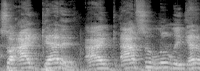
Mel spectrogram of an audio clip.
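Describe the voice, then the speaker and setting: Noticeable background noise and audible room echo accompany a man's speech. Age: 30s. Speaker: social media content creator. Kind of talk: talk to an audience. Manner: casual.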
